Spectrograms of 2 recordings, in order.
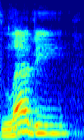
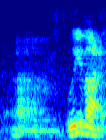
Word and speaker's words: Levi: Here comes Levy. That's not the way he pronounces his name. I'm going to turn this question off because we haven't really talked about it. Levi, I managed to figure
